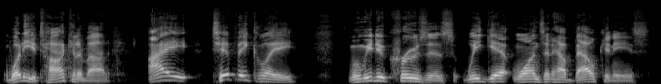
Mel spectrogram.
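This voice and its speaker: A man's voice: mid-range voice, a little slow, dry recording, studio quality. A middle-aged man and podcast co-host, chatting casually and telling stories, acting out the quoted voices. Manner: animated storyteller, acts out quoted voices. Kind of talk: casual chat.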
